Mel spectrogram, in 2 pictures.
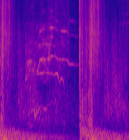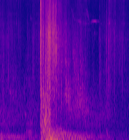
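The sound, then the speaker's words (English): Three loud gunshots, fired downward at wounded horses, crack out at even intervals. Each sharp blast is followed by a long, rumbling, decaying tail. “I went to the opening and fired down at the injured creatures until they were still and at peace.”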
